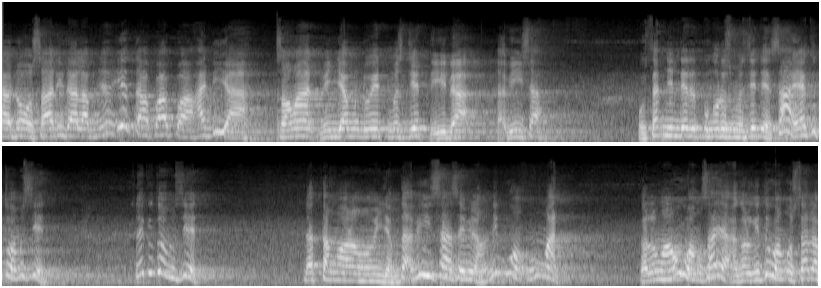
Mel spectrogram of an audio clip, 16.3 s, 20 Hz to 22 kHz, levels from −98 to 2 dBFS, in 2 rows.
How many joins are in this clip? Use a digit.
1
